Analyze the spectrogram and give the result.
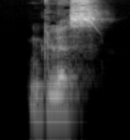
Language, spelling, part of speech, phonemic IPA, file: Moroccan Arabic, جلس, verb, /ɡlas/, LL-Q56426 (ary)-جلس.wav
- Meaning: to sit down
